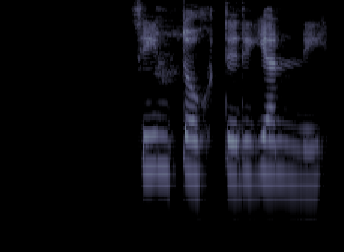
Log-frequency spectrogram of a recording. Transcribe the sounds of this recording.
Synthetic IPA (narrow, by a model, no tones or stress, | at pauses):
sint̪oxt̪eɾjanːi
